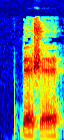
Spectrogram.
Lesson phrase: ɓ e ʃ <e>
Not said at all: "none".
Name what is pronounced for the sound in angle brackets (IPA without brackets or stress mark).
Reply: e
